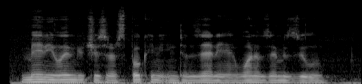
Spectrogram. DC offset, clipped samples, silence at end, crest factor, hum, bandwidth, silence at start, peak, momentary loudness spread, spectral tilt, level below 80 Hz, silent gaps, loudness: under 0.1%; under 0.1%; 0 s; 16 dB; none; 14.5 kHz; 0.1 s; -12 dBFS; 6 LU; -6.5 dB/octave; -40 dBFS; none; -28 LUFS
